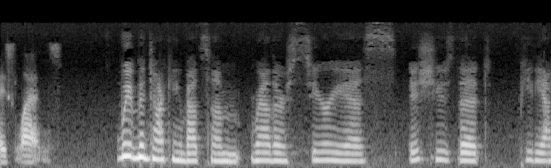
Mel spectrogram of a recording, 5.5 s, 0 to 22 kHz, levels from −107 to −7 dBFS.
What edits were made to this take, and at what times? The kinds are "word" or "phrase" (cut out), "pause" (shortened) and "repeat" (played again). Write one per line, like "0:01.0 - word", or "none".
none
